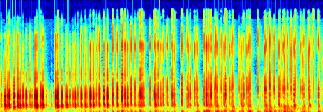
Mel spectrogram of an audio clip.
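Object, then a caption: Hollow plastic mannequin head. Long purple-painted fingernails tap and scratch both sides of a life-size, hollow, glossy black plastic mannequin head (a binaural microphone head) near the ears. About two dozen quick, crisp clicks ring out with hollow, mid-pitched resonance, mixed with light scratching, and each one fades almost instantly.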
